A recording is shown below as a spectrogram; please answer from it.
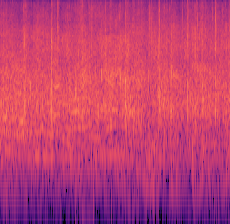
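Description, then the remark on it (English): A church audience applauds itself steadily after doing the hokey pokey, dense clapping at a fairly even level for a couple of seconds, with no clear voices standing out. “Give yourselves a round of applause.”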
